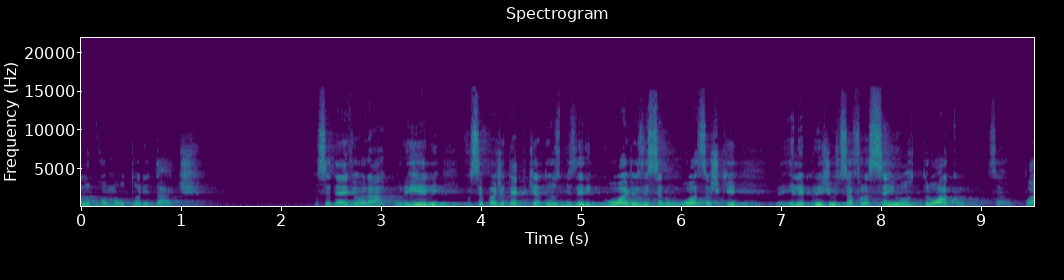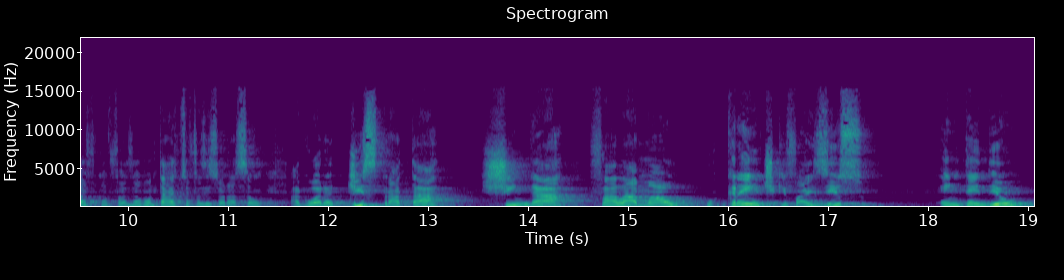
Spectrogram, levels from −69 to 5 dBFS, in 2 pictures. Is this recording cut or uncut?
uncut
